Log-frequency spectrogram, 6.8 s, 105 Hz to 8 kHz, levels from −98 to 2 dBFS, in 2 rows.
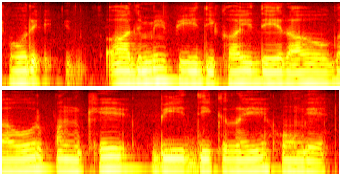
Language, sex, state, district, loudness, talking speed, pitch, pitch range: Hindi, male, Uttar Pradesh, Saharanpur, -14 LUFS, 115 wpm, 115 Hz, 110-125 Hz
